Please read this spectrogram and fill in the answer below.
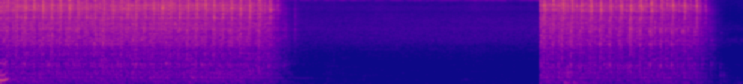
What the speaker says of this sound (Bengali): আর রাবারটি টেনে ধরে মাঝখানে এ চাপ সেলাই দিয়ে নেব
